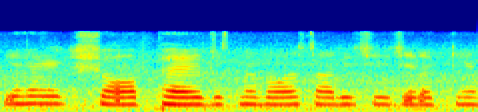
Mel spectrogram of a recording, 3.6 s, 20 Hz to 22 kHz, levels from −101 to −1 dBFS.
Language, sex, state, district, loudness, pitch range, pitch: Hindi, female, Uttar Pradesh, Lalitpur, -17 LUFS, 225-230 Hz, 225 Hz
